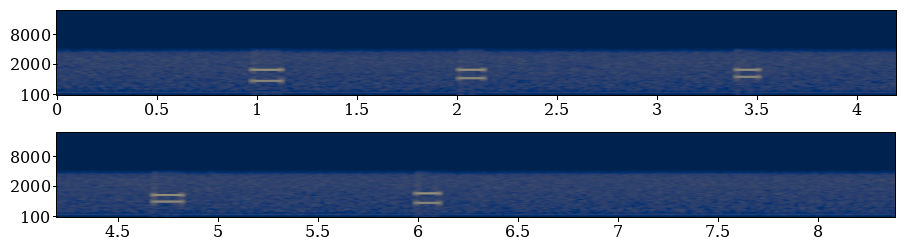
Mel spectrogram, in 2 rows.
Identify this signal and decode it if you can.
DTMF, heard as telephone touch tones, dialled by hand, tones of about 130 ms, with hum. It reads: 3 9 # 4 2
